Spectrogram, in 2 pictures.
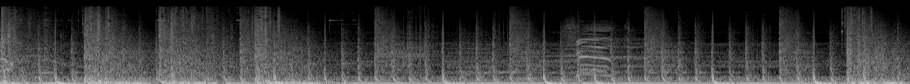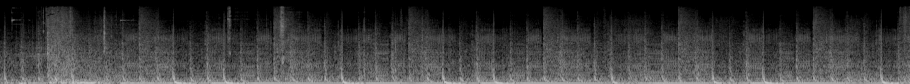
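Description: Rapid, dense gunfire in Cyberpunk 2077, with repeated shots crackling continuously over a loud, steady background of game noise.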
